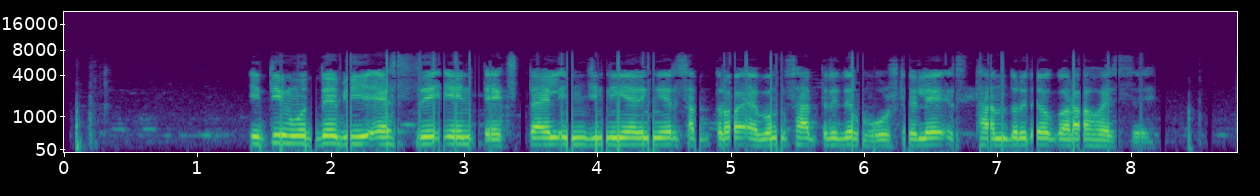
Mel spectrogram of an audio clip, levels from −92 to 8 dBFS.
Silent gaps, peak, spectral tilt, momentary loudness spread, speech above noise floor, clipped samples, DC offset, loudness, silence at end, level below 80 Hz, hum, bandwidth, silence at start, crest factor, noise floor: none; -2 dBFS; -6.5 dB/octave; 7 LU; 37 dB; under 0.1%; under 0.1%; -15 LUFS; 0.65 s; -48 dBFS; none; 7.4 kHz; 0.1 s; 14 dB; -52 dBFS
